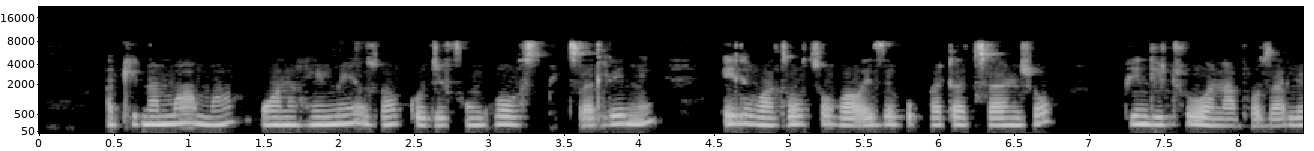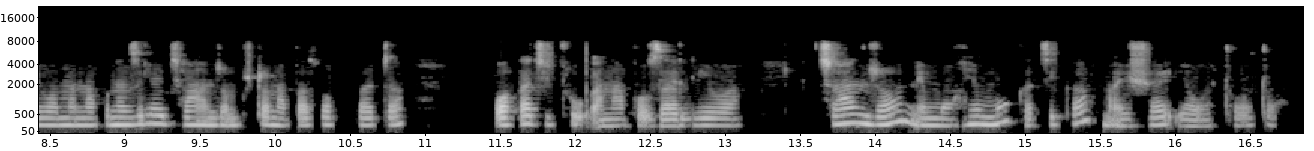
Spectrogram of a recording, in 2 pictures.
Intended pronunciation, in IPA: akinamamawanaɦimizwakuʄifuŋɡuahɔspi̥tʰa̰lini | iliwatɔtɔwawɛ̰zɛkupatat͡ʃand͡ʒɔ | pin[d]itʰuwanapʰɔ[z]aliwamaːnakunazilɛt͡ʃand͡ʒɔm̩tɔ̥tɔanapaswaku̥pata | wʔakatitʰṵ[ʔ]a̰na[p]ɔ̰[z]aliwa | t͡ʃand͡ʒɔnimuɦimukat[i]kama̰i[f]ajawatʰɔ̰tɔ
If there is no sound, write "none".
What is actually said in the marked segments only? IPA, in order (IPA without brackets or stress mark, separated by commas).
d, z, ʔ, p, z, i, ʃ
